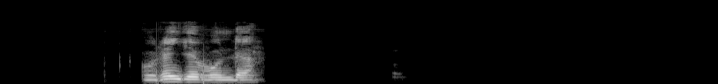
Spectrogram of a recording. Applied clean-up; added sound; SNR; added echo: none; none; none; none.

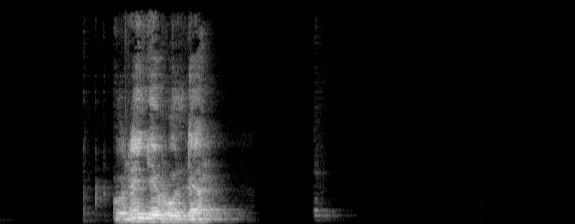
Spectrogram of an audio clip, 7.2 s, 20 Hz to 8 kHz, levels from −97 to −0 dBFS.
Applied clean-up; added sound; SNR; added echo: none; none; none; reverberation time 0.6 s.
